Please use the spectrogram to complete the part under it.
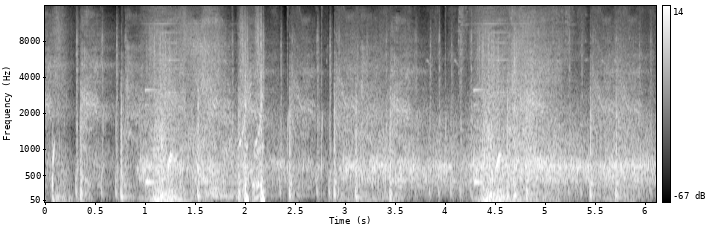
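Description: Bursts of magic whoosh and crackle in the game.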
